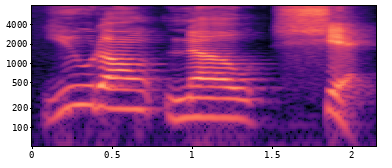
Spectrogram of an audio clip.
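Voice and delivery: slow, loud gruff father voice; father's blunt put-down. Retold or imitated. Quoting his father's verdict, slow and loud. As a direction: bark it slowly like a stern dad. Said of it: "in the words of my father".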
